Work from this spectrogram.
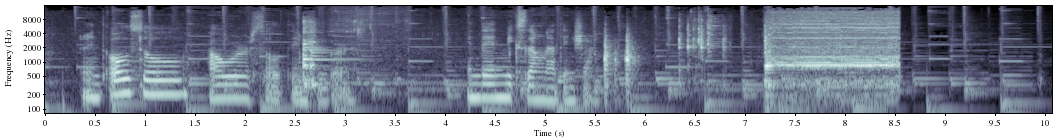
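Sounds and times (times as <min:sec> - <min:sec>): light plucked background music: 0:00.0 - 0:10.0
stand mixer motor running: 0:07.2 - 0:08.6.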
